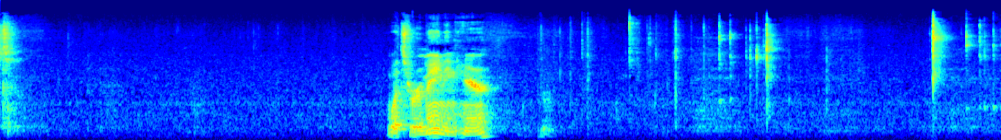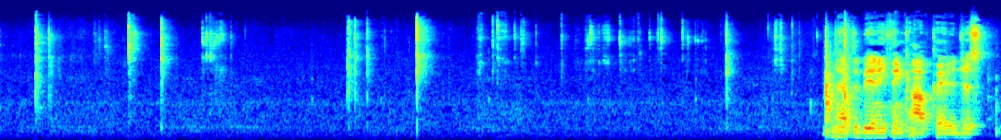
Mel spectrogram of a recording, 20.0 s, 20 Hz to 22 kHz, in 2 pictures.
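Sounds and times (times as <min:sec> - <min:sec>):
wire clicking while twisted: 0:05.5 - 0:07.9
wire snapping: 0:13.5 - 0:18.5.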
